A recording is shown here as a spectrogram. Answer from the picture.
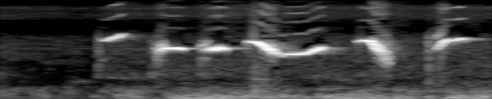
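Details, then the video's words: Greater green leafbird in agitated full song, meant to provoke a caged bird: a flowing chain of clear, wavering whistles, some sliding up and others dropping, delivered almost without a break. "CUCAK IJO GACOR EMOSI BONGKAR ISIAN NGENTROK/ PANCINGAN CUCAK IJO BIAR EMOSI"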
